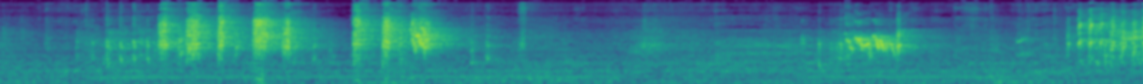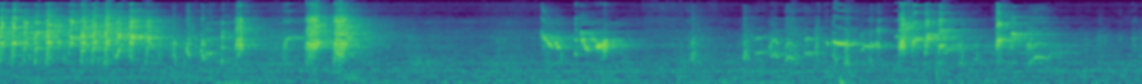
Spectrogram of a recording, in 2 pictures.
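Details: A colony of Australian budgerigars squawks and chatters in loud, scratchy bursts, several birds overlapping, with rhythmic outbursts of about a second and short silences between them.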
